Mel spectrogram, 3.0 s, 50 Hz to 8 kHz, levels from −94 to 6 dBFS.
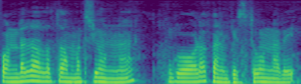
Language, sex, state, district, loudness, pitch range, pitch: Telugu, male, Telangana, Hyderabad, -15 LUFS, 135-155 Hz, 145 Hz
